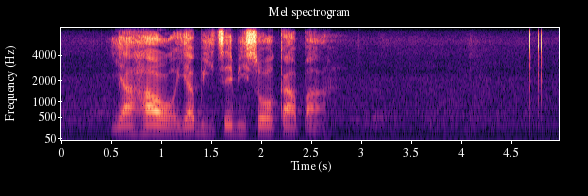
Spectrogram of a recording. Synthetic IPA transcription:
jaɦaɔjabʊit͡sʼebisɔkʼapʼa

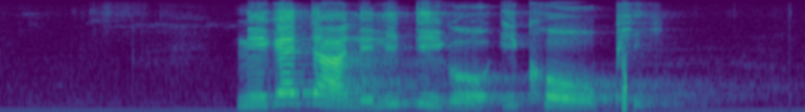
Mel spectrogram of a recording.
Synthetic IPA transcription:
nik̬ɛtʼalelitʼik̬ɔikʰoːpʰi

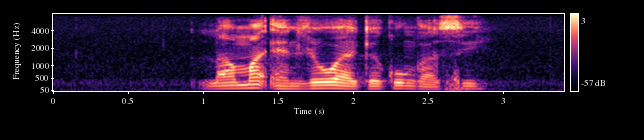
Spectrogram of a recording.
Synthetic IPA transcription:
lamaʔɛnd͡ɮɛwakɛkuŋɡʱaːsi

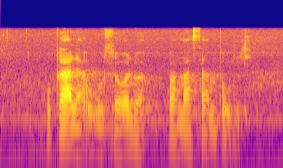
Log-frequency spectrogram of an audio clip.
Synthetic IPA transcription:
k̬uǃala̰ʔṵk̬uɬɔlwa | k̬wamasampʼuːli

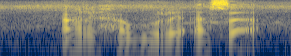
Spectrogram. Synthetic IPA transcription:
arɪhaβurɛʔasa̰

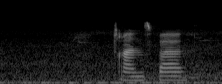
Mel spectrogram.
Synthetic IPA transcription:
tʰʼransfa

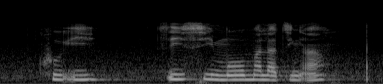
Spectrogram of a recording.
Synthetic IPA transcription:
kʰuʔɪ | t͡sʼɪsimomalat͡sʼiŋ̩̰ʔa̰

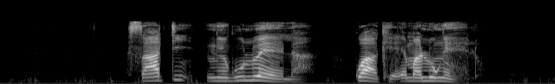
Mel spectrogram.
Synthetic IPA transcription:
satʼi | ŋek̬ulwɛla | k̬wakʰɛːmaluŋɛːlɔ

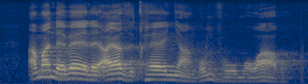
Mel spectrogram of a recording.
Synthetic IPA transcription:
a̰mandʱɛɓɛlɛʔajaziǃʰɛɲaŋʱom̩vumɔwaːɓɔ̰

